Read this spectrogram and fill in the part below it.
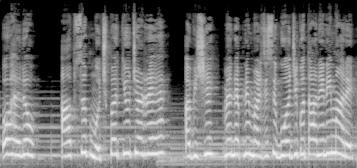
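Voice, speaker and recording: A woman's voice: very high-pitched, fairly even intonation, moderate pace, soft background music. A woman playing a spoiled, haughty young daughter-in-law in a cartoon family melodrama, snappish and defensive. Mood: defensive, outraged.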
